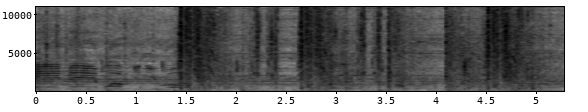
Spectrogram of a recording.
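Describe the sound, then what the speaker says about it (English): Rapid gunshots crack in Red Dead Redemption 2 during a gunfight near some huts at Clemens Point, loud close bursts fired in irregular clusters over background music, with a voice talking at the start. "Oh, I shot off his hat."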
